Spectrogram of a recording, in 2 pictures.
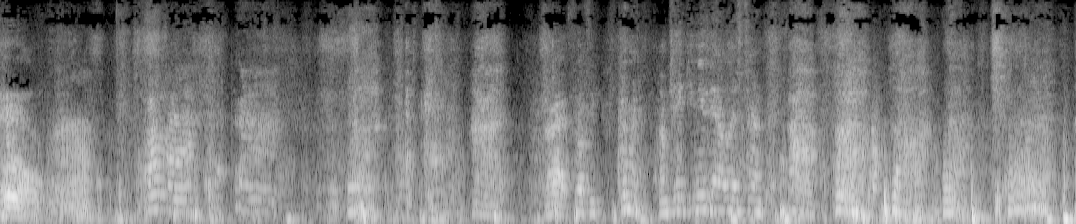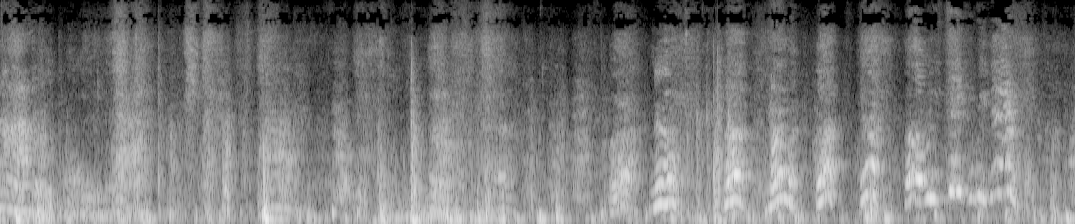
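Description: Dogs whine and grunt while playing.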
